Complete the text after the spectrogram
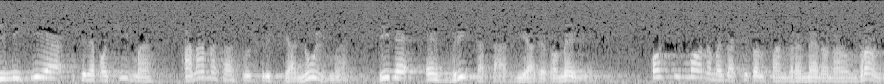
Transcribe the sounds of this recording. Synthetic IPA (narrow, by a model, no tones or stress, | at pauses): imiçiɐst̪ine̞po̞çimɐs | ɐnɐme̞sɐst̪usxɾist̪çɐnuzmɐ̰s | ine̞evɾit̪ɐt̪ɐ̰ðiɐðe̞ðo̞me̞ni | o̞çimo̞no̞me̞t̪ɐksit̪o̞npɐnd̪ɾe̞me̞no̞nɐnðɾo̞n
